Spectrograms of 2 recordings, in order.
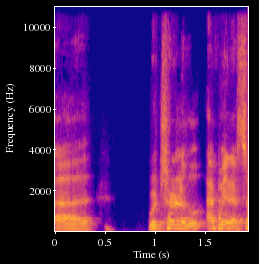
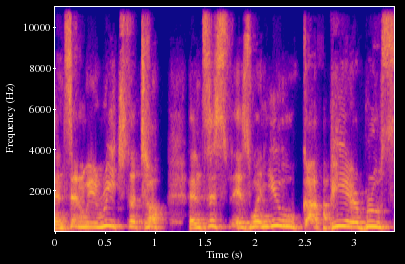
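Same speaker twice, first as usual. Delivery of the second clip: put-on mangled French accent, higher voice; 8 semitones higher than usual. Recounting the director describing a shot to Bruce, in a butchered Christoph Gans French accent. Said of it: "I might do a French accent and butcher it".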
